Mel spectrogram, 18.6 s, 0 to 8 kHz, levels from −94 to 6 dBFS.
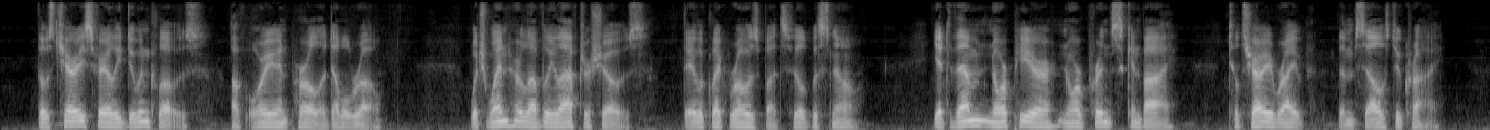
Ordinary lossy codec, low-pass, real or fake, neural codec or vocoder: Opus, 64 kbps; 7.2 kHz; real; none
